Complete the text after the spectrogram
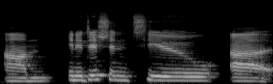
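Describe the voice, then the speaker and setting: A woman interviewer with a low pitch and a bright, forceful tone. She frames long, polished questions and is generous with praise. Soft fillers slip in between her phrases. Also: slow pace. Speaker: interviewer, host.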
